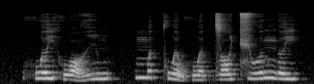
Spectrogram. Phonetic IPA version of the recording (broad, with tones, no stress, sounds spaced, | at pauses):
h w ə˧ j h w ɔ˧˩ ɣ i˧ m | m ə˦˥ t̚ k w ə̰˧˨ w h w ə˨˩ t̚ z ɔ˨˦ t͡ɕ u˨˦ ə̯ ŋ ə˧ j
